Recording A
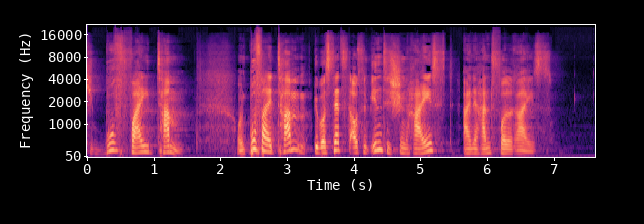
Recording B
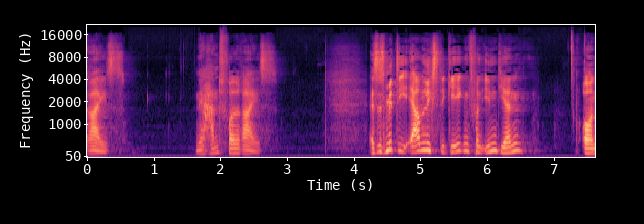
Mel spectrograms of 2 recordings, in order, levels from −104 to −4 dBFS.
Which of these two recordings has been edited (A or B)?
A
